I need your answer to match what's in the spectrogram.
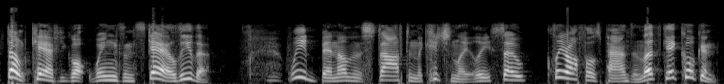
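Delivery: hearty cook in a put-on accent; brisk, accented pony giving orders; firm stallion cook. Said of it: "he firmly stated".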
